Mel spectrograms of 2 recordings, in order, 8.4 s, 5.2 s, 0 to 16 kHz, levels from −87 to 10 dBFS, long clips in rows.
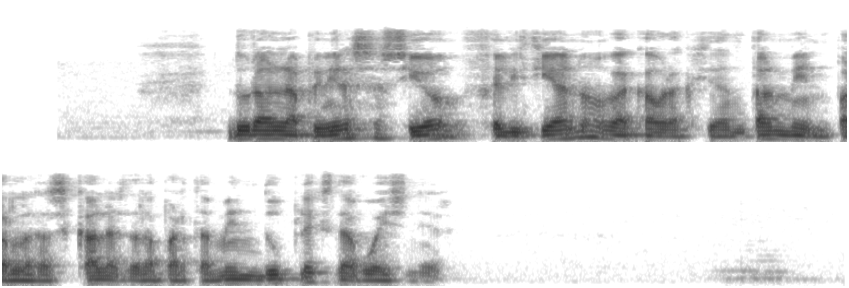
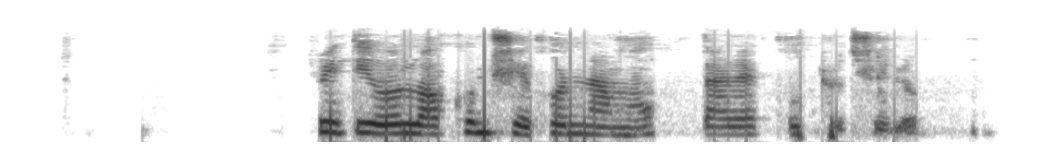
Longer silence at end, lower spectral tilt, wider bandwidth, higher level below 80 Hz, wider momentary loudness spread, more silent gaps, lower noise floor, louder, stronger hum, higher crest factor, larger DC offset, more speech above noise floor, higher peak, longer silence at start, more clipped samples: first, 2.05 s vs 0.65 s; first, -6.5 dB/octave vs -4 dB/octave; about the same, 7.8 kHz vs 7.6 kHz; about the same, -52 dBFS vs -50 dBFS; second, 8 LU vs 14 LU; neither; first, -75 dBFS vs -48 dBFS; second, -18 LUFS vs -15 LUFS; neither; about the same, 18 dB vs 16 dB; neither; first, 58 dB vs 34 dB; about the same, 0 dBFS vs -2 dBFS; second, 1.15 s vs 1.6 s; neither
